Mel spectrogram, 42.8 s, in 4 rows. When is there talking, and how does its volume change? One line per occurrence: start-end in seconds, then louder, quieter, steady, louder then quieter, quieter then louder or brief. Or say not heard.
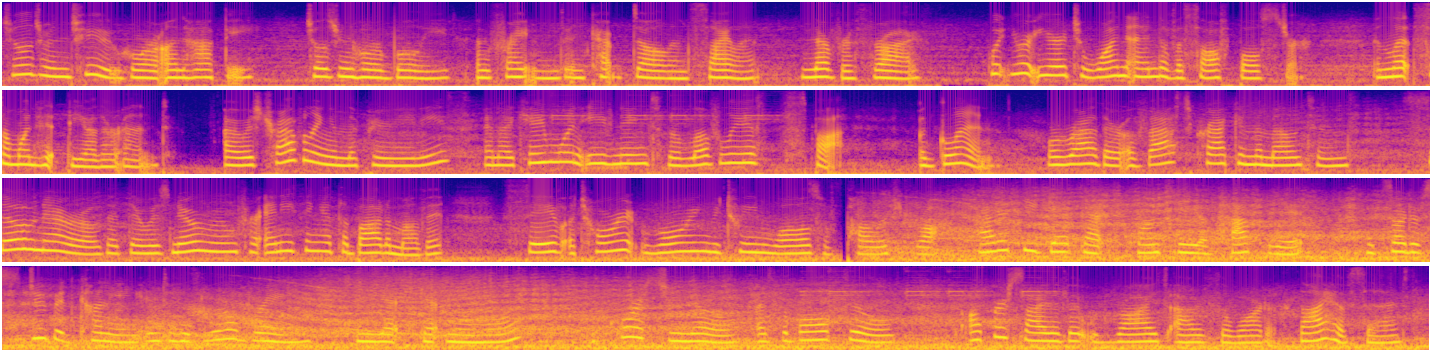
0.0-42.7 steady.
